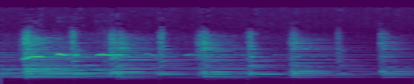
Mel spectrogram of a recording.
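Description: Plucked banjo riff of a country-trap track playing on its own, without vocals, about two notes a second, with a faint high held tone near the start. It grows quieter throughout and stops just after.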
